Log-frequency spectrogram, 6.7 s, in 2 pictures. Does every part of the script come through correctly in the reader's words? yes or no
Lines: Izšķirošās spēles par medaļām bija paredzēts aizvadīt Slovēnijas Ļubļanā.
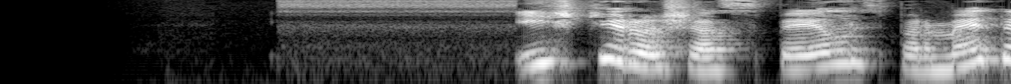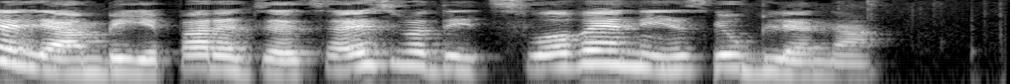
yes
